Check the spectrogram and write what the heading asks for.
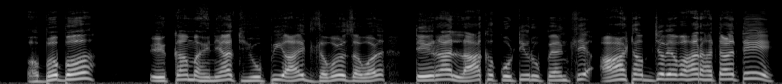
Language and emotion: Marathi, surprised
